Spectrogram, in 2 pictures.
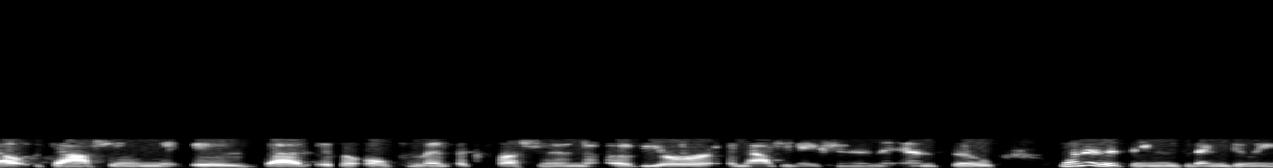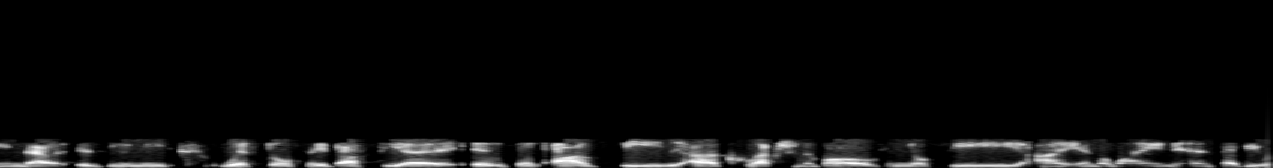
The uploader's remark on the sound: On the phone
